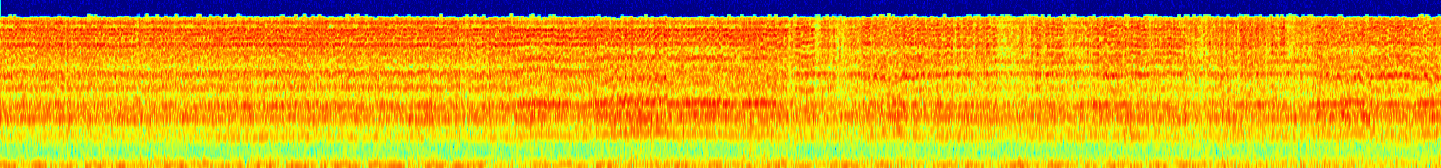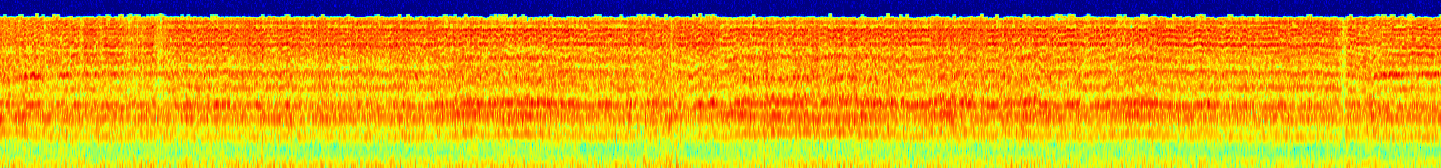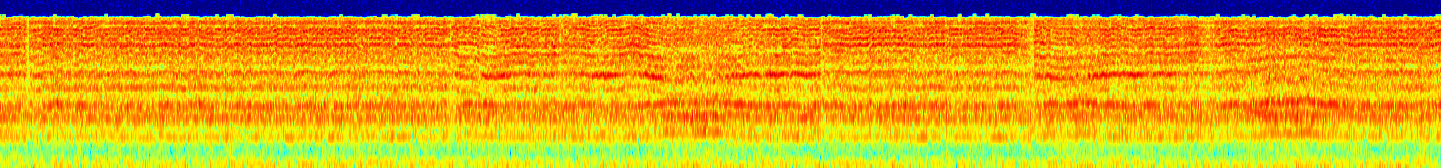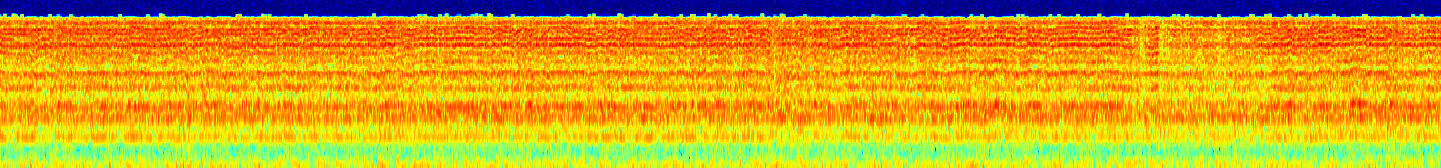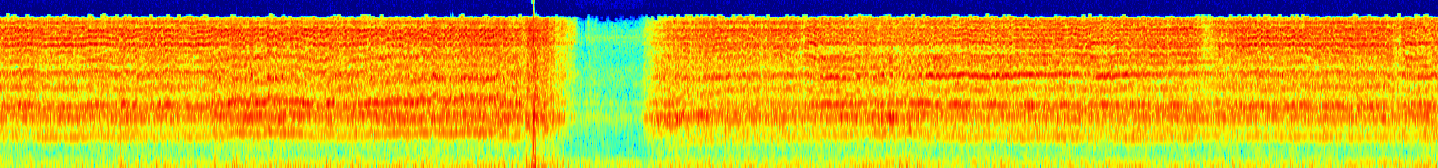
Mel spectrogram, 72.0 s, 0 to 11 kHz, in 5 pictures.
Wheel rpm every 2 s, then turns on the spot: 160, 160, 160, 160, 160, 160, 160, 160, 160, 160, 170, 160, 160, 160, 160, 160, 160, 160, 160, 160, 160, 170, 160, 160, 160, 160, 160, 160, 160, 160, 160, 90, 120, 160, 160, 160.
none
